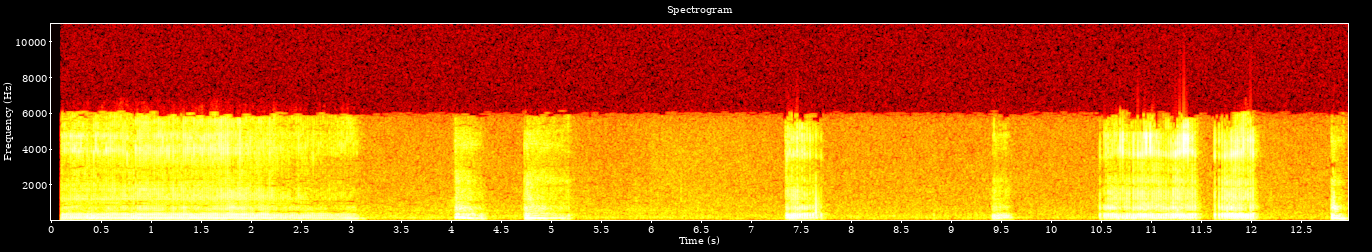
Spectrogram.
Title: Gross Dog Snoring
